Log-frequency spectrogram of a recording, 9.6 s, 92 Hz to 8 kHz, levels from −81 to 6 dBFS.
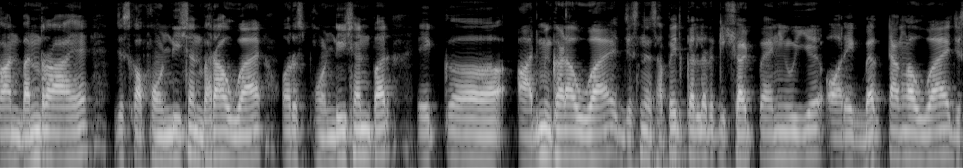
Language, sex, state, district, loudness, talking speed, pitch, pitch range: Hindi, male, Uttar Pradesh, Ghazipur, -20 LUFS, 220 wpm, 120 Hz, 115-125 Hz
